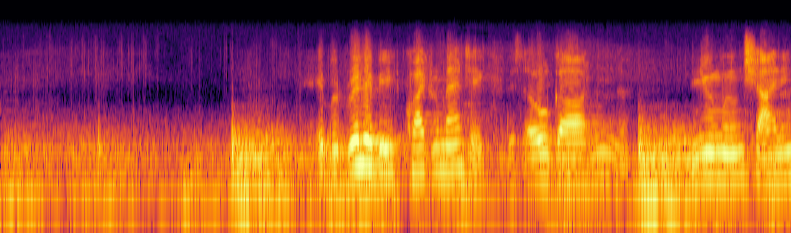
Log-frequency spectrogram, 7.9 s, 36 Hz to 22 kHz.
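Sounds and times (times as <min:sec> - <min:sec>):
distant artillery guns rumbling: 0:00.0 - 0:07.9
speech: 0:03.2 - 0:06.4, 0:07.0 - 0:07.9.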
